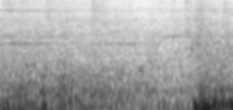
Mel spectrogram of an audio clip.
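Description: Bowling alley din: the low rumble of bowling balls rolling down the lanes, with a sharp knock right at the start and a heavier thud near the end.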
